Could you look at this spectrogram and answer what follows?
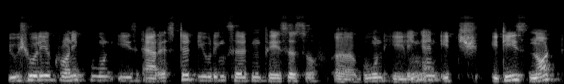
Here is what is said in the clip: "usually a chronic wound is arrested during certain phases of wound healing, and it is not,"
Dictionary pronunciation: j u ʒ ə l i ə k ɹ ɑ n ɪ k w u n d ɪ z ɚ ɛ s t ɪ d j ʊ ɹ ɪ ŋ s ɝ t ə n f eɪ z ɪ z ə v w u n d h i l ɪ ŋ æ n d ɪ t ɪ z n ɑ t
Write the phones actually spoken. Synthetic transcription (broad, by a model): j u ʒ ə l i ə k ɹ ɑ n ɪ k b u n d ɪ z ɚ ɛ s t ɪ d j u ɹ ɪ ŋ s ɝ t ə n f eɪ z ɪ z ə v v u n d h i l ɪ ŋ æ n d ɪ t ɪ z n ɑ t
